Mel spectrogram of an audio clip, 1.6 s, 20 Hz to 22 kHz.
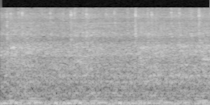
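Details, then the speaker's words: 1973 Chevrolet Nova with numbers-matching 350 V8 and Holley carb, idling after coming off high idle: an even, steady, throaty rumble with no knocks or misses. Smooth, healthy idle. "Smooth running 350."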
